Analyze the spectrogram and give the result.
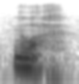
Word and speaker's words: Noach: Noah means rest. Noach. It's with a guttural sound at the end.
